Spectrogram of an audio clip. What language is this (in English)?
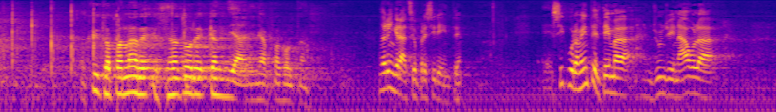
Italian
